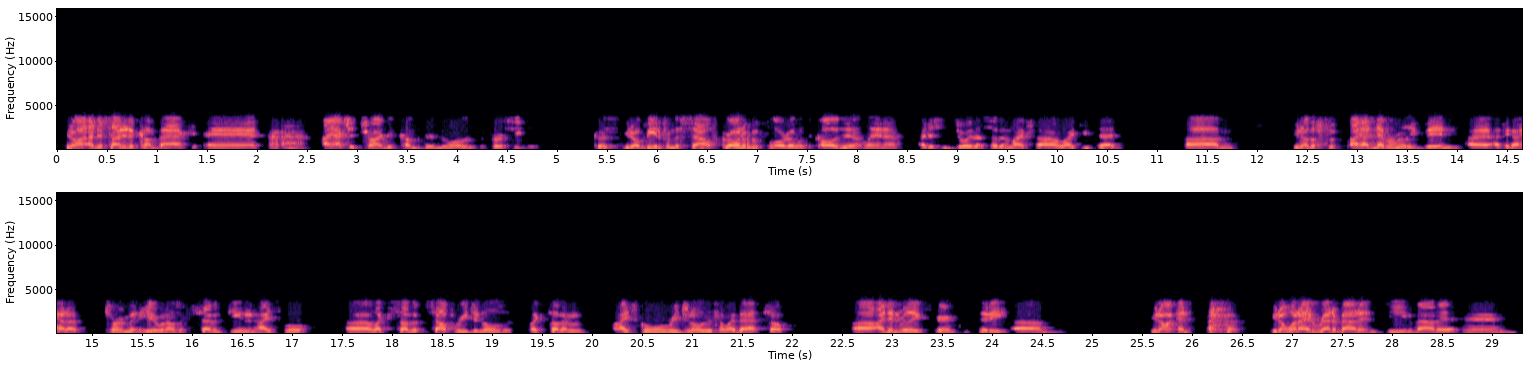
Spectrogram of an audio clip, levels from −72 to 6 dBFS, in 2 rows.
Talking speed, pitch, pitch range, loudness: 220 wpm, 115 Hz, 105-155 Hz, -19 LUFS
